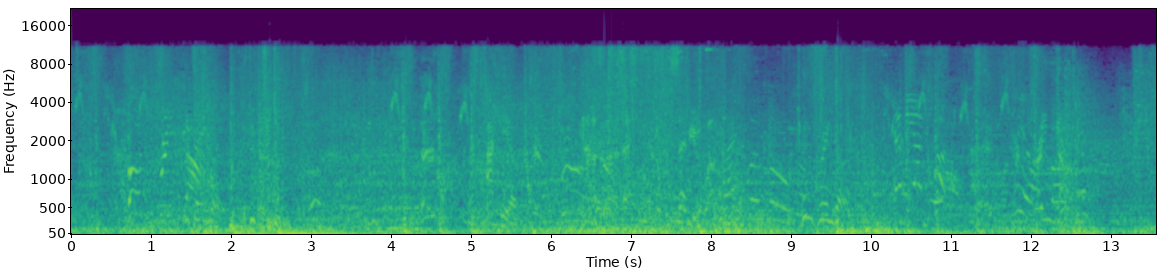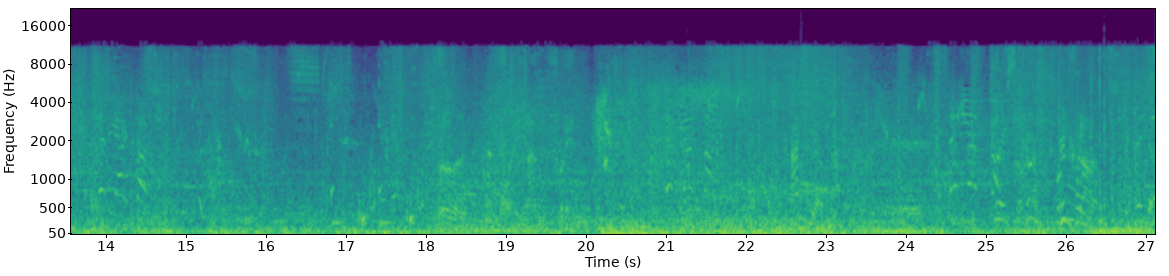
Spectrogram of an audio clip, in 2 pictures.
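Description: Repeated Confringo fire-blast spells in Hogwarts Legacy burst and boom amid crashing debris, dense and loud throughout, with a voice calling out spells over the chaos.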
